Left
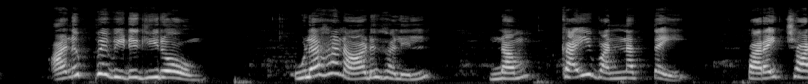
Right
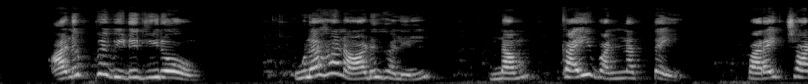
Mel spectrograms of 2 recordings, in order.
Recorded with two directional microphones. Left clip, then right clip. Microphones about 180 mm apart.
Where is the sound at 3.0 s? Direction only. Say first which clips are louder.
Left 4 dB; 25° left (ahead or behind).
